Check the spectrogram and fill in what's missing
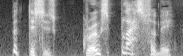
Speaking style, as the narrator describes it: cried the Church of England

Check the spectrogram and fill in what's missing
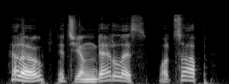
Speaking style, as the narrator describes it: he called out

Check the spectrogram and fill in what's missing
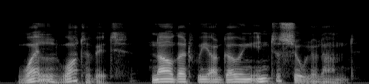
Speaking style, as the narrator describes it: I inquired sharply

